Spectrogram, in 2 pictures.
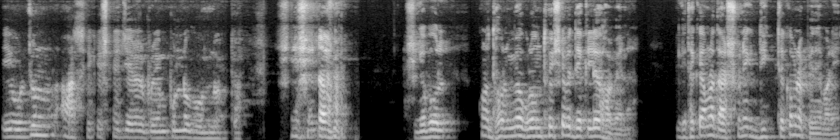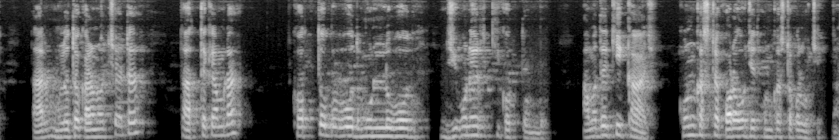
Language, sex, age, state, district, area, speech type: Bengali, male, 30-45, West Bengal, Kolkata, urban, spontaneous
